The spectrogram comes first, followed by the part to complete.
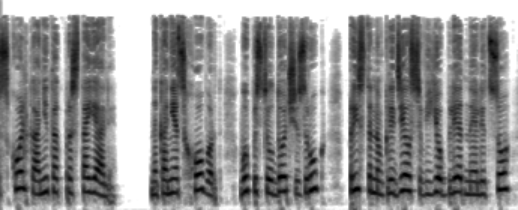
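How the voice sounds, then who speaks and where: A woman narrating a fantasy audiobook in a steady, expressive reading. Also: fairly high pitch, dry recording, studio quality.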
